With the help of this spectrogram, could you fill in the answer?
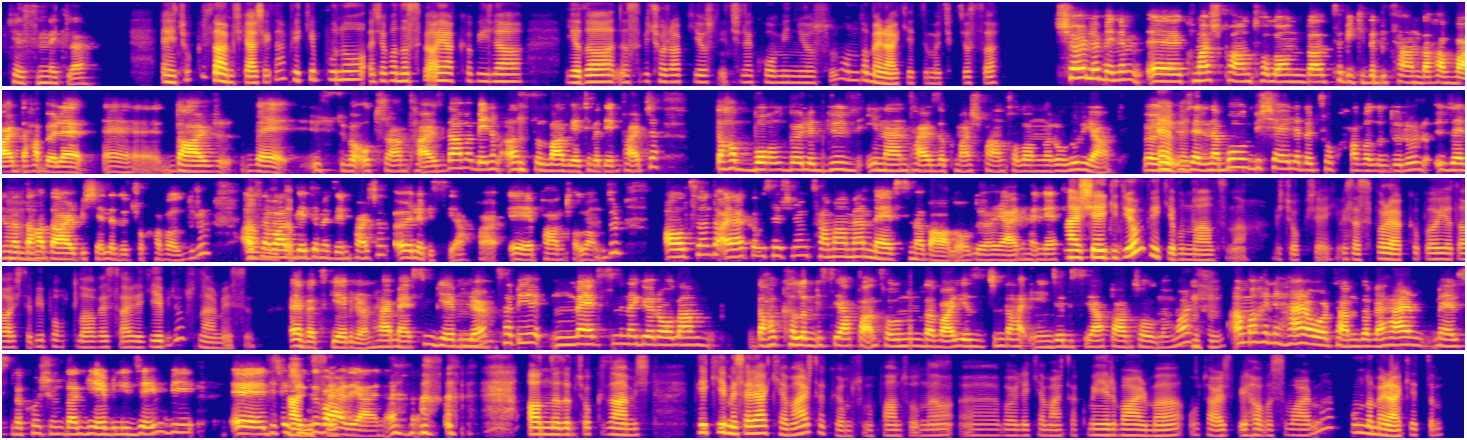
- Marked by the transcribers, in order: chuckle
- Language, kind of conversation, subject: Turkish, podcast, Gardırobunuzda vazgeçemediğiniz parça hangisi ve neden?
